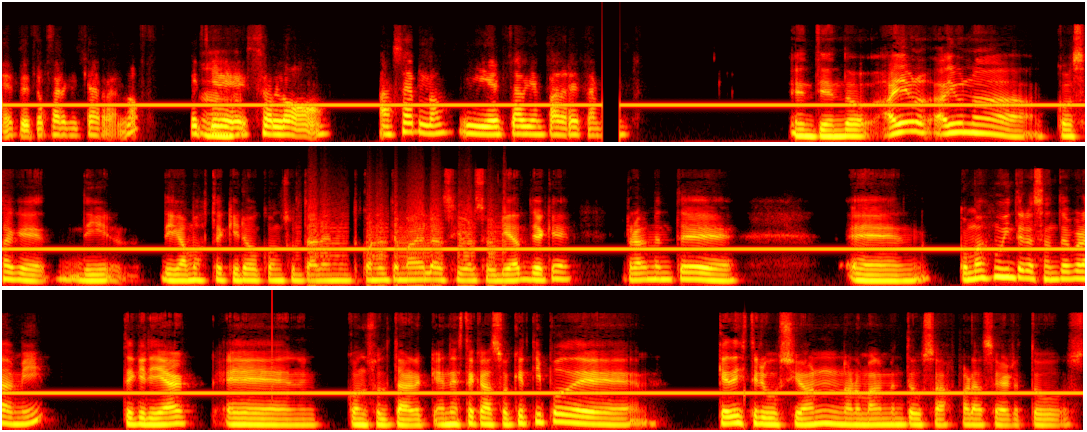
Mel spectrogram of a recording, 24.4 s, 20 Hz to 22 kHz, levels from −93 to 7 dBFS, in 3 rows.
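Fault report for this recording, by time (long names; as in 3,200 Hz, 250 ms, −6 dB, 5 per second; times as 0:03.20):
whistle 1,100 Hz −25 dBFS
0:04.50–0:04.63: drop-out 134 ms
0:10.31–0:11.91: clipping −17.5 dBFS
0:18.27: click −8 dBFS
0:21.81–0:21.82: drop-out 5.5 ms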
